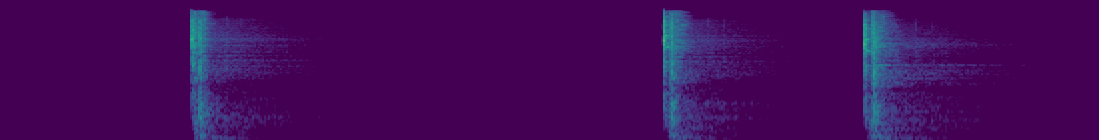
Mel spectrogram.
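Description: A short whooshing menu sound plays three times.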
